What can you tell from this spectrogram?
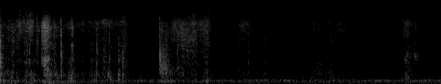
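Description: Paper tickets rustling as they are handled in the hands: a quick run of short crinkles and flicks that thins out after about two seconds.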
